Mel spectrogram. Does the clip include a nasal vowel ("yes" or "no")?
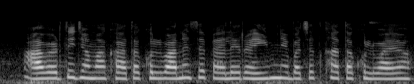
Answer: no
